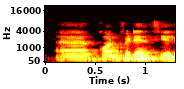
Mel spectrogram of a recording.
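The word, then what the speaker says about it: confidential: या लिखते हैं, मान लीजिए कि कॉन्फिडेंशियल, एक वर्ड लेते हैं, कॉन्फिडेंशियल, इसमें बहुत सारे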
